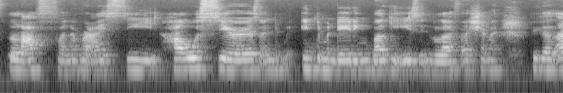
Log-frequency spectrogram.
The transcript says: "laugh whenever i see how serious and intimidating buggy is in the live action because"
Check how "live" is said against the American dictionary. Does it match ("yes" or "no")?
no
